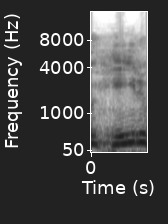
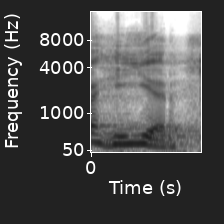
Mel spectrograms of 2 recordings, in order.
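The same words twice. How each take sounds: First: "हीर" as one long ee straight into r; wrong reading of hear. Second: "हीयर" with an ee-ya glide before r; correct reading of hear. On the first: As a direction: say "हीर" with no ya glide. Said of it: "हीर बिल्कुल नहीं पढ़ेंगे". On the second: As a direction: say "हीयर" in two syllables, hee-yar. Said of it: "तो यहाँ हो गया ईया". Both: Shown as a demonstration.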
